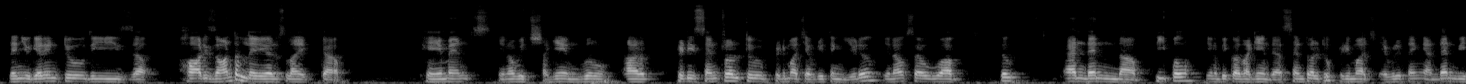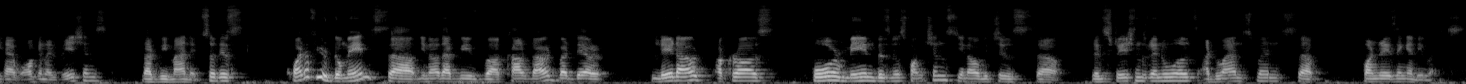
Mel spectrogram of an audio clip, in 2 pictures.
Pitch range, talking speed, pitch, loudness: 125-155 Hz, 180 wpm, 135 Hz, -26 LUFS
